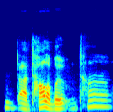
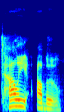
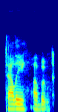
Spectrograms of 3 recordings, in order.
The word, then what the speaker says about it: Talabu: know, like I had actually created one called Talabu. I can't pronounce my own character names. I do it all the Uh, time. hmm, No worries there. it's Tali Abu. Tali Abu. Aliabu, got it.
